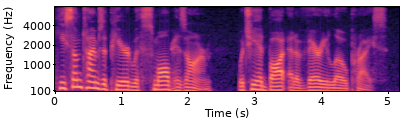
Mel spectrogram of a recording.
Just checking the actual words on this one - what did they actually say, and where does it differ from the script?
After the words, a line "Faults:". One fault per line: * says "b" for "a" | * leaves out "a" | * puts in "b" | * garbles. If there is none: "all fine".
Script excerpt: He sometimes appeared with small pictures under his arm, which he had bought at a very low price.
He sometimes appeared with small his arm, which he had bought at a very low price.
Faults:
* leaves out "pictures under"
